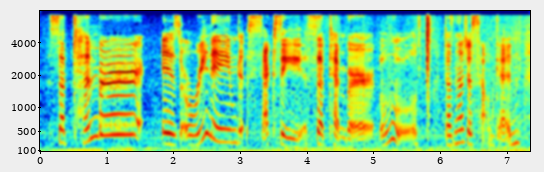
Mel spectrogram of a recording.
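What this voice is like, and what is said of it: Put-on sexy voice. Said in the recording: “sexy voice”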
